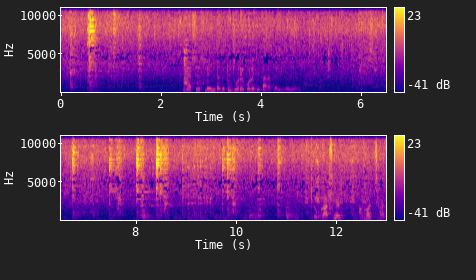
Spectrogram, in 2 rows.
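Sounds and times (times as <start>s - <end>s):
spatula scraping a wok: 0.0s - 1.8s, 4.9s - 13.0s
vegetables sizzling in oil: 0.0s - 13.0s.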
